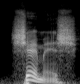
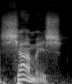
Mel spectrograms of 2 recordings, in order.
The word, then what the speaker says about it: Shemesh: A veces se pronuncia un poco diferente, como el término para el sol, Shemesh, que a veces se pronuncia Shamesh.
